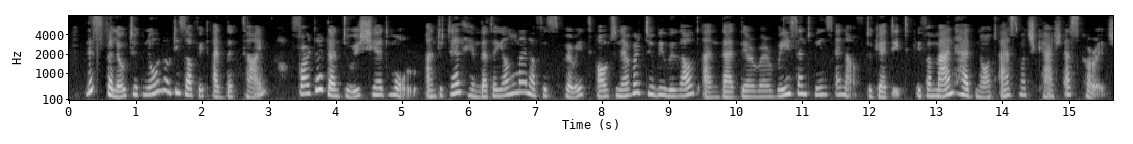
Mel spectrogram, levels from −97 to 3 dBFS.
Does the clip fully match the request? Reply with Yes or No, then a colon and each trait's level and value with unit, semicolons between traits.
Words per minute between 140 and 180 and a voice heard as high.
No: fast, 205 wpm; high, 225 Hz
